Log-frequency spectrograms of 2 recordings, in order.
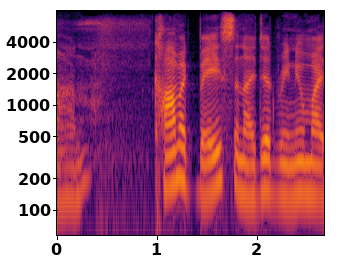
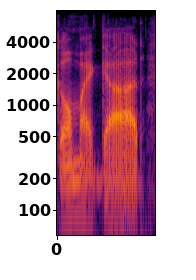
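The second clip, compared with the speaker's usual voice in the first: awed dismay; 9 semitones lower than usual. Retold or imitated. Reader reacting to Namor's killings.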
